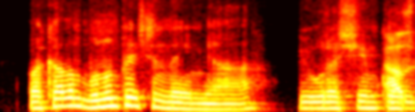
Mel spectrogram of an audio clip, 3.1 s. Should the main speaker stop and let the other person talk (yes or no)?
yes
